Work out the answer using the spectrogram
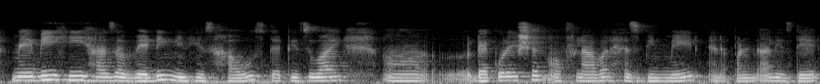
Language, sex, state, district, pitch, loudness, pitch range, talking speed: English, female, Gujarat, Valsad, 165 Hz, -15 LUFS, 155-185 Hz, 175 wpm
